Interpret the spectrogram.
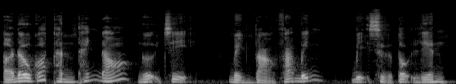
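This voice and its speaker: Man doing a young woman dancer, weary, blunt, husky, lively pitch, storybook. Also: normal speed, no echo. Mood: weary frank.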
